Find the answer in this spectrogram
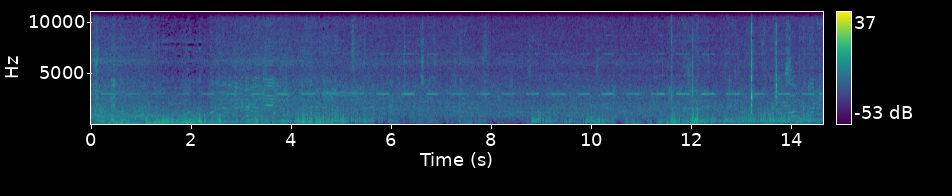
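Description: A vehicle's reversing alarm beeping steadily, a high beep about twice a second, starting a few seconds in. Voices on the field are louder over it, most of all in the first few seconds.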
